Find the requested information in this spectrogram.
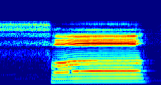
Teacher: How you're going to read the fa is the top teeth will touch the bottom lips.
